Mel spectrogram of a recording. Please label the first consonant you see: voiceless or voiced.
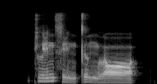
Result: voiceless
